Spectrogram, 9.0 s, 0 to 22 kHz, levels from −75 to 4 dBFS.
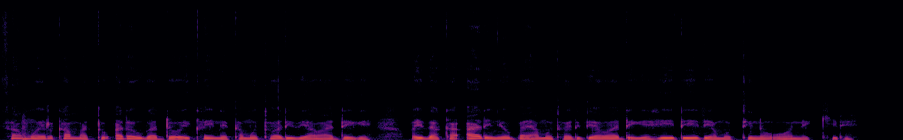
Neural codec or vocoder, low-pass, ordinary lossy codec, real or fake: vocoder, 44.1 kHz, 128 mel bands, Pupu-Vocoder; none; none; fake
